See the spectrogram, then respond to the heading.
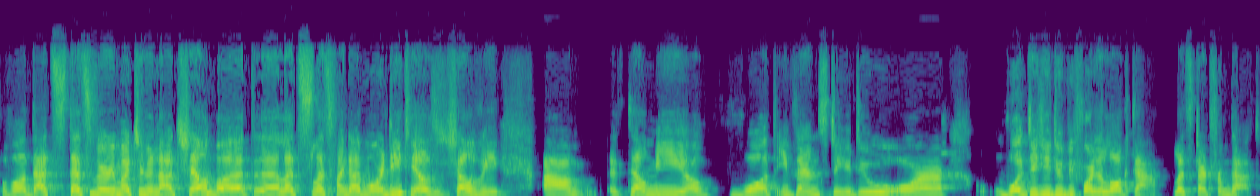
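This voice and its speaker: A woman with a fairly high voice works as an interview host. She speaks in the manner of someone presenting a series and putting questions to a guest. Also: unhurried. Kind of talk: interview hosting, scripted intro then conversational questions.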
